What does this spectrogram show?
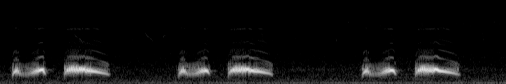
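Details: Spotted dove kept as a decoy bird, calling wild doves in to its tree in Vietnam. Three steady phrases, each a quick double note followed by a drawn-out, downward-sliding coo, repeat roughly every two seconds. A faint low hum sits underneath.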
